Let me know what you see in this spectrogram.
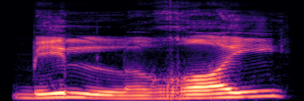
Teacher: ghain kita kena tebalkan. Nak tebalkan macam mana? Angkat pangkal, pangkal lidah kan.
